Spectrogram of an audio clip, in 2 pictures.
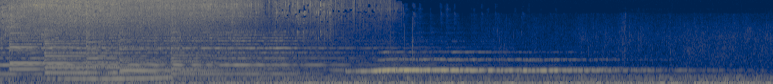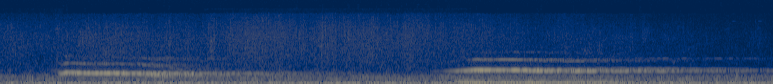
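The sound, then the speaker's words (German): Gray whale calls recorded underwater on the Pacific coast of British Columbia, Canada: several long, wavering moans and sliding tonal cries spaced a few seconds apart, set against a steady low rumbling hiss of the sea, with no voices. “Wale, Grauwale werden uns heute beschäftigen”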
